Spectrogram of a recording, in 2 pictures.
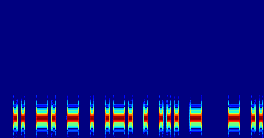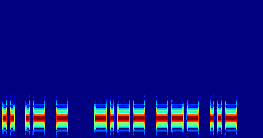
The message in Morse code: INTEREST THAT YOU

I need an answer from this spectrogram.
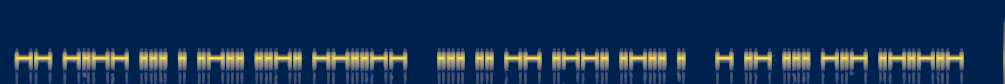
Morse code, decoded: MYSELF, SIMPLE TASK.

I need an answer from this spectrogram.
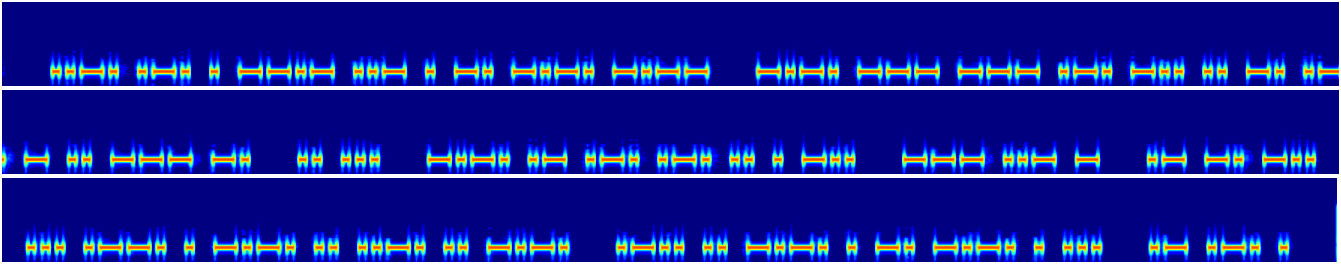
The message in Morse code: FREQUENCY COORDINATION IS CARRIED OUT AND SPECIFIC LICENCES ARE

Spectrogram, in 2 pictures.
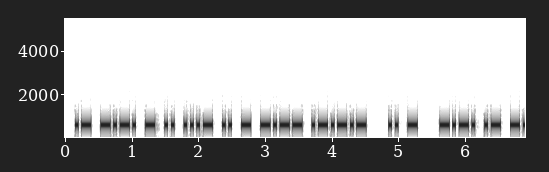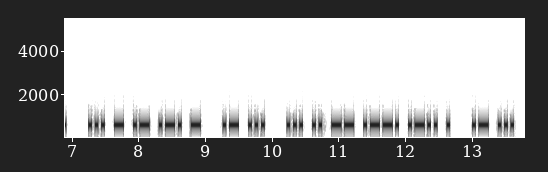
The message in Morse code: ACTIVITY. IT CAN START AS SIMPLE AS

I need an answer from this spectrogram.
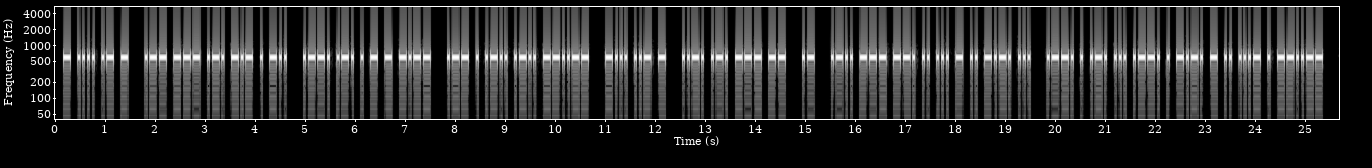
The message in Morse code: THAT WORKED PRETTY WELL, BUT FROM A LOGISTICS PERSPECTIVE,

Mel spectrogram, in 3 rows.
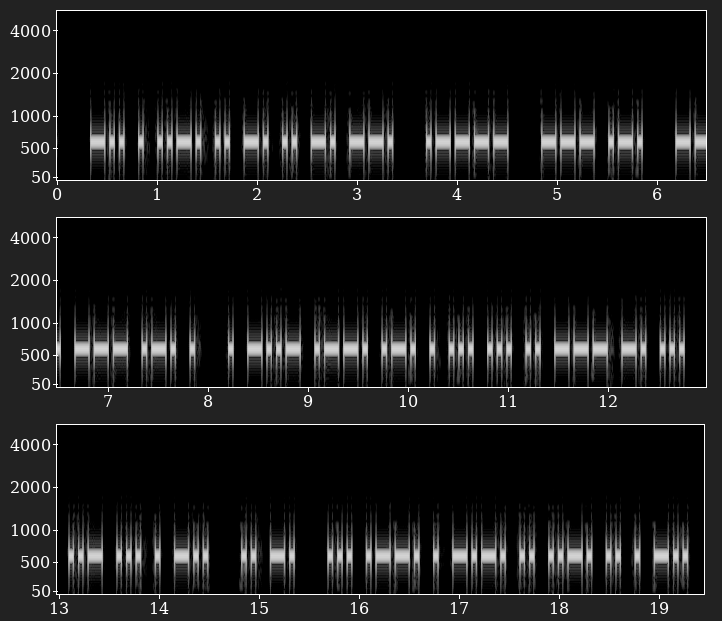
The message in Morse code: DEFINING 1 OR MORE EXPRESSIONS USED IN SPECIFIED

